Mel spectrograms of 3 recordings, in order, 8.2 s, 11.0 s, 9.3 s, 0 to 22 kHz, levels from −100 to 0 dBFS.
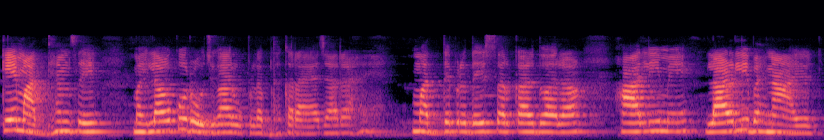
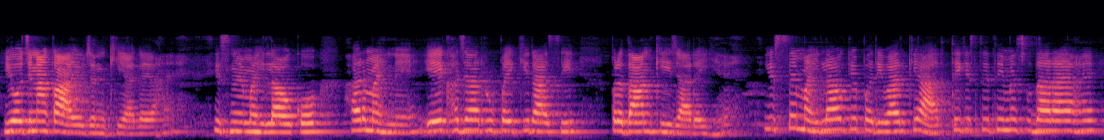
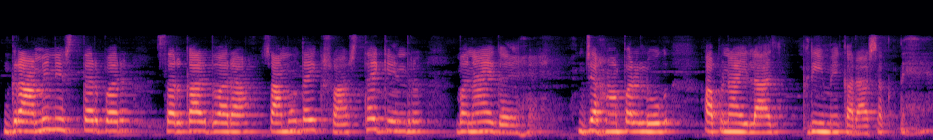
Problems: constant background noise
